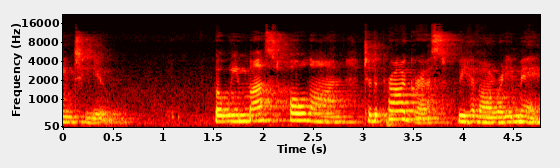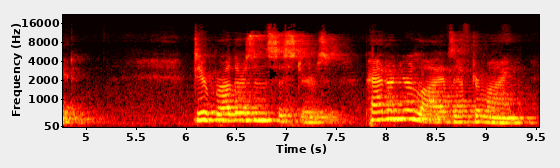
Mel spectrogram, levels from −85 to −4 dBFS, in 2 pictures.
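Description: No technical faults can be heard anywhere in this audio.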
